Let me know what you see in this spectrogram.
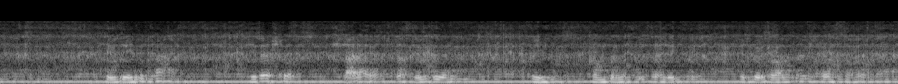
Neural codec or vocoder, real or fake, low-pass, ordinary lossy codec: codec, 16 kHz, 2 kbps, FunCodec, trained on LibriTTS, 25 frames a second; fake; none; none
